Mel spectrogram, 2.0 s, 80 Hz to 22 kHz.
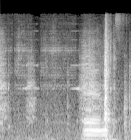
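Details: Mini-Z 4x4 Suzuki Jimny RC car on its first test run after board repair: short, clean electric whine as it pulls away, smooth and even with no grinding or stutter; it now works.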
